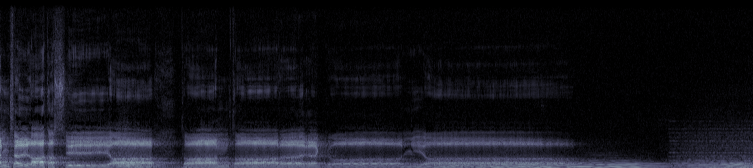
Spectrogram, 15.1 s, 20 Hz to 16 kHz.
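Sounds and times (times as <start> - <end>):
operatic bass voice singing: 0.0 - 11.8
orchestral chords: 1.5 - 3.6, 8.7 - 15.0.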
